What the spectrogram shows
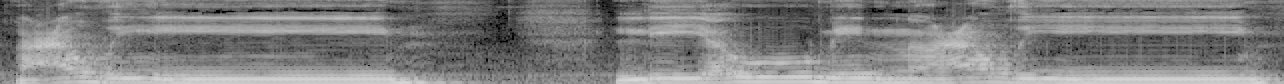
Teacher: لام زیر لی، یہاں واو زبر یو، میم 2 زیر من، یہاں پر اخفا نہیں کریں گے، غنہ نہیں کریں گے کیونکہ آگے حرف حلقی ہے عین ، ٹھیک ہے، لیوم، عین زبر ع، عین حلق سے نکالیں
